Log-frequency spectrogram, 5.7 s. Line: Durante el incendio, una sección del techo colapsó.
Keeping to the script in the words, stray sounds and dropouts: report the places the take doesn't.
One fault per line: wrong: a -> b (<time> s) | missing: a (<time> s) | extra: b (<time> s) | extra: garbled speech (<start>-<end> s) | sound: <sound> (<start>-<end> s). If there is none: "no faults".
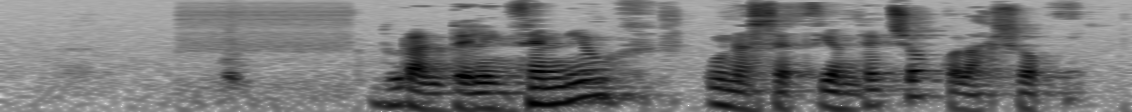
sound: whoosh (1.0-1.3 s)
missing: del (4.3 s)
